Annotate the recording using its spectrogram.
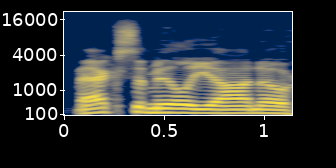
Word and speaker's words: Maximiliano: I got to talk to Maximiliano. I'm saying I'm saying it wrong. Maxi. I just say Max. Maximiliano Hernandez. – Thank you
